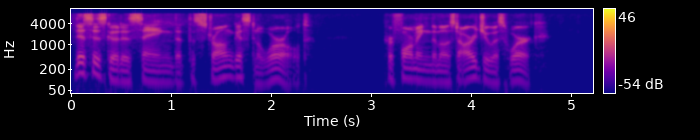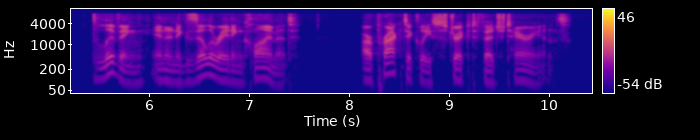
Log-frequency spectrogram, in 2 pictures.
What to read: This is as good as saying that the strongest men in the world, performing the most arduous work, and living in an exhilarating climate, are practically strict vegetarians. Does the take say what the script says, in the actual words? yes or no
no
